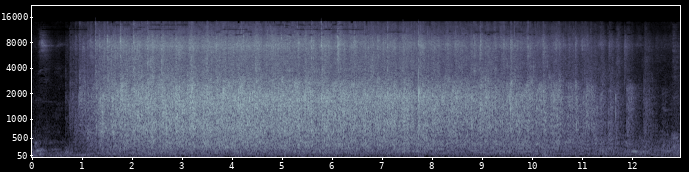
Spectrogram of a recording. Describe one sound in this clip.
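A large crowd applauds loudly.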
